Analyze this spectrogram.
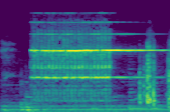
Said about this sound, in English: So, yes, he calls the house, and Gosalyn answers the phone.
